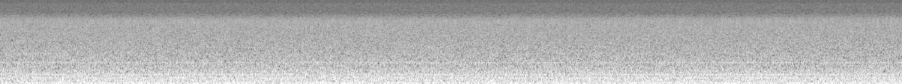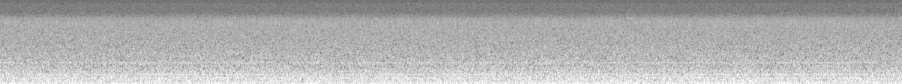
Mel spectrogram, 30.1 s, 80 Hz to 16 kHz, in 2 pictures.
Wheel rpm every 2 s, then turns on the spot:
0, 0, 0, 0, 0, 0, 0, 0, 0, 0, 0, 0, 0, 0, 0.
none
